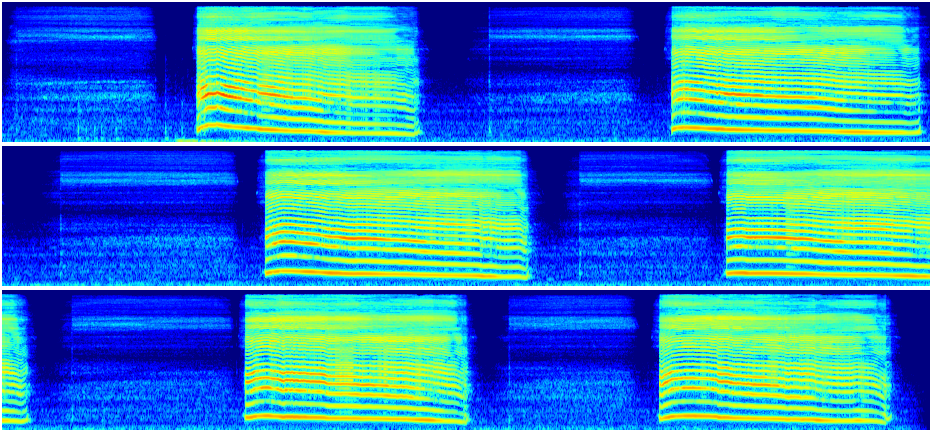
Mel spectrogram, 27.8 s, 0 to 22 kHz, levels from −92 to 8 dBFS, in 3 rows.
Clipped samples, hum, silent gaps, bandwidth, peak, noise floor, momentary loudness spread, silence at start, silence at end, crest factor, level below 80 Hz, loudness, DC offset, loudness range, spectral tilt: under 0.1%; none; none; 19.5 kHz; 0 dBFS; -60 dBFS; 12 LU; 1.75 s; 0.4 s; 18 dB; -58 dBFS; -14 LUFS; under 0.1%; 7 LU; 1.5 dB/octave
